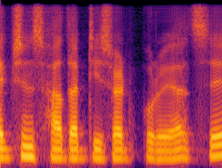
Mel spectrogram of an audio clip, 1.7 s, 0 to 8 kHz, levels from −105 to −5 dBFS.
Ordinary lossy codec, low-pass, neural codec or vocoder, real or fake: none; 7.2 kHz; codec, 16 kHz, 0.3 kbps, FocalCodec; fake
